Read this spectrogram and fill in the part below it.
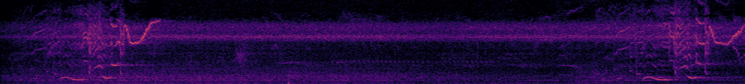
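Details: In Costa Rica, a Montezuma oropendola gives two bursts of liquid, gurgling song, at the start and near the end, over a steady high-pitched insect drone. It sings while swinging around the branch it grips.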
